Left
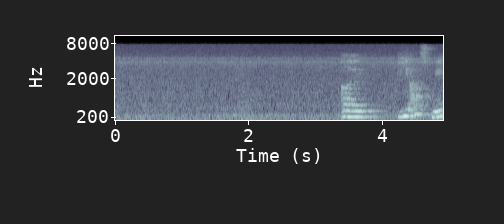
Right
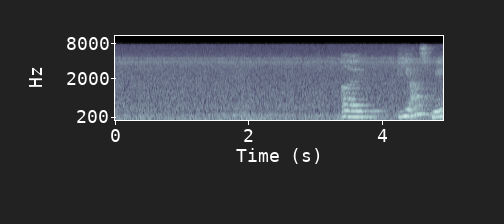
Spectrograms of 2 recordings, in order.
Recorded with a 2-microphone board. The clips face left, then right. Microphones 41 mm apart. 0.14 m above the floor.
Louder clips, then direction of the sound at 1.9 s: Even; centre (ahead or behind).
